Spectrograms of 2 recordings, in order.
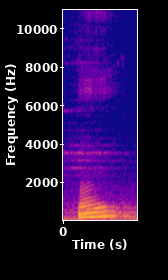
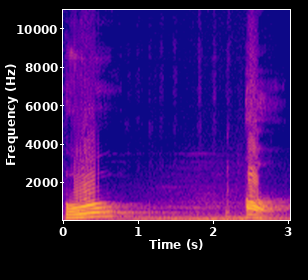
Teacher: इनके कहने पर देखिए होठ थोड़ा गोल हो जाता है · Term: वर्तुल स्वर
